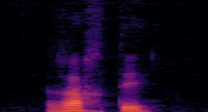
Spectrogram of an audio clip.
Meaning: rarity
- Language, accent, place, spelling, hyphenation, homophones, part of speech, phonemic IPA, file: French, France, Lyon, rareté, rare‧té, raretés, noun, /ʁaʁ.te/, LL-Q150 (fra)-rareté.wav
